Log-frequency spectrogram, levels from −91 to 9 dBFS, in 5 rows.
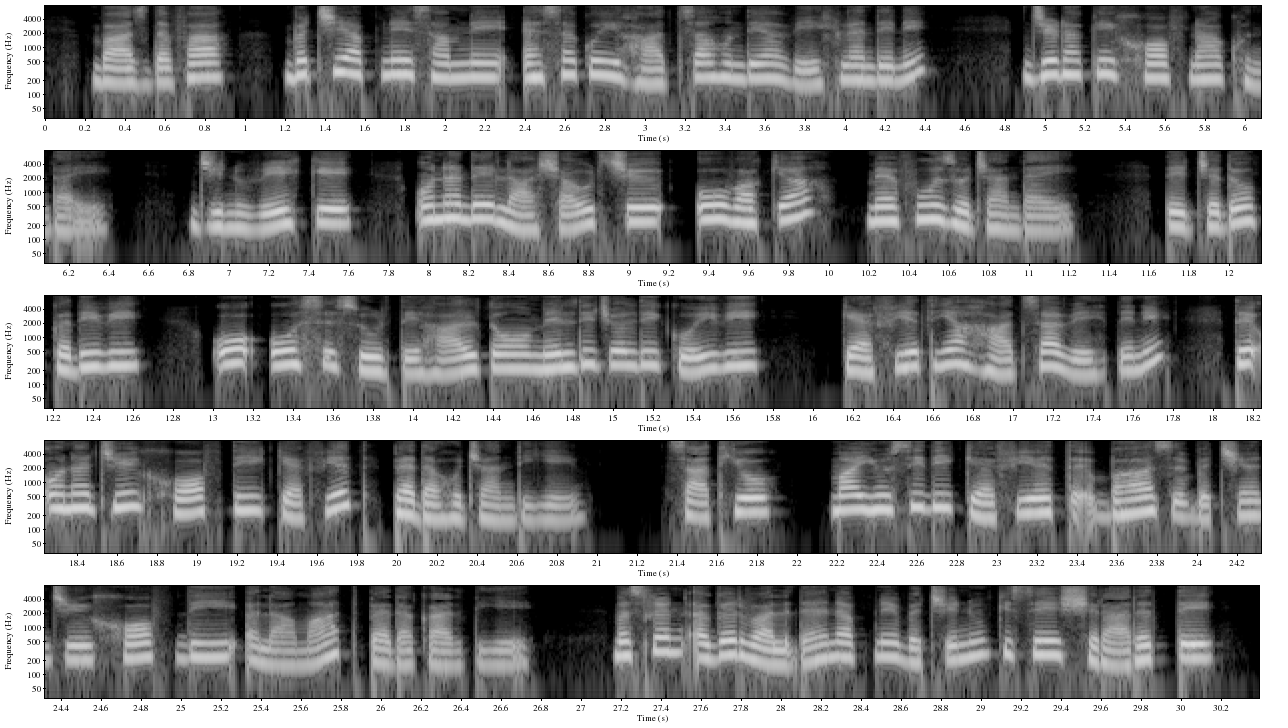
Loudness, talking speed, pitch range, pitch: -18 LUFS, 160 wpm, 190-260 Hz, 230 Hz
